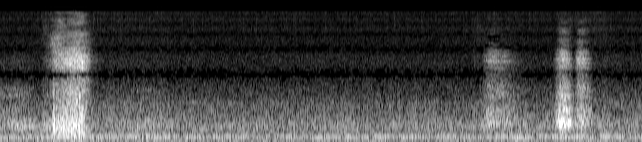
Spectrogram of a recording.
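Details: Two sharp, explosive sneezes separated by a few seconds of quiet, against a steady background hum.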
